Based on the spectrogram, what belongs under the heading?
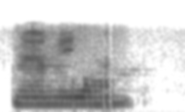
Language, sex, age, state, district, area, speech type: Hindi, male, 30-45, Madhya Pradesh, Gwalior, rural, conversation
